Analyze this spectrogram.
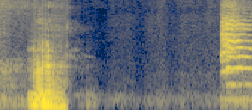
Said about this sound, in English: Are you abusing a cat? No, I've just got a very whingy cat.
